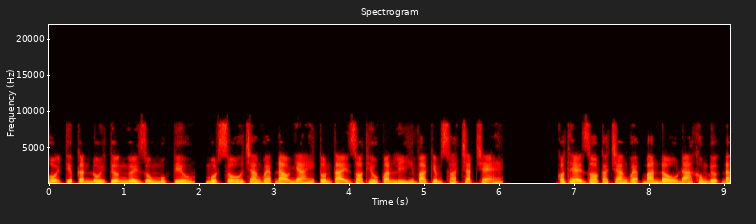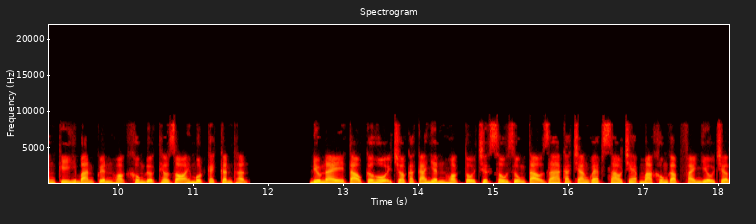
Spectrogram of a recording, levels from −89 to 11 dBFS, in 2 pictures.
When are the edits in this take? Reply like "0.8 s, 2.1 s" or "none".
2.0 s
